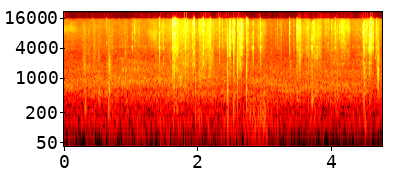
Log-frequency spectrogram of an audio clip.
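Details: Crackling, rustling and crinkling bursts with footstep-like knocks over soft background noise.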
